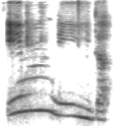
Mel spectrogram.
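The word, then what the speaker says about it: 입니다: it nih dah tulisannya Tulisannya adalah Ibni darat tapi dibacanya imnida Hai Joko ini jalan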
